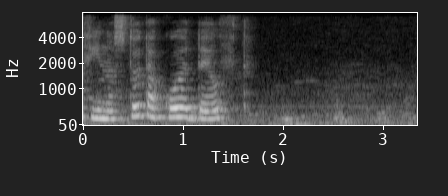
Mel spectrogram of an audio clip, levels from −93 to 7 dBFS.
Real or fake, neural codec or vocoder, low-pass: real; none; 7.2 kHz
